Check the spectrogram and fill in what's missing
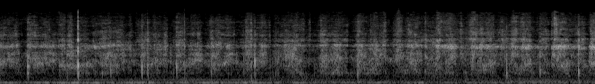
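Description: Fingertips and nails tap and scratch the lid and rim of a small, palm-sized round metal tin with a gold and green lid, likely hollow, held in both hands. A steady, bright, rasping scratch runs throughout, broken by short, sharp metallic taps that stop almost instantly.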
